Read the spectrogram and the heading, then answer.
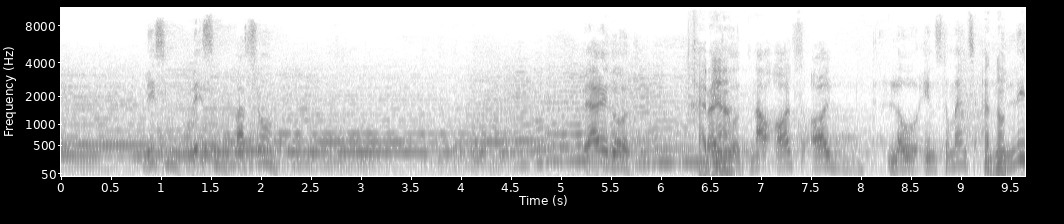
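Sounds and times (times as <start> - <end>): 
bassoons and violas holding a sustained chord without vibrato: 0.0 - 7.2
speech: 0.8 - 2.6, 5.2 - 9.6.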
